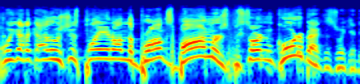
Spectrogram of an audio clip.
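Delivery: incredulous loud rant; mock exasperation. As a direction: argue it at the top of your range. Continues exasperated protest to coach.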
